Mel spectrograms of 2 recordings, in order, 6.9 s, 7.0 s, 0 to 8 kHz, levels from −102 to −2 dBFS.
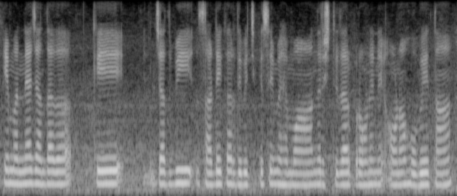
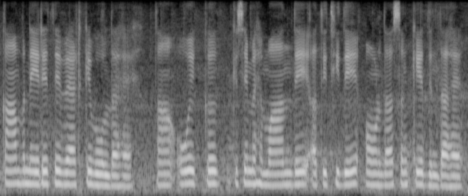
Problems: none marked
